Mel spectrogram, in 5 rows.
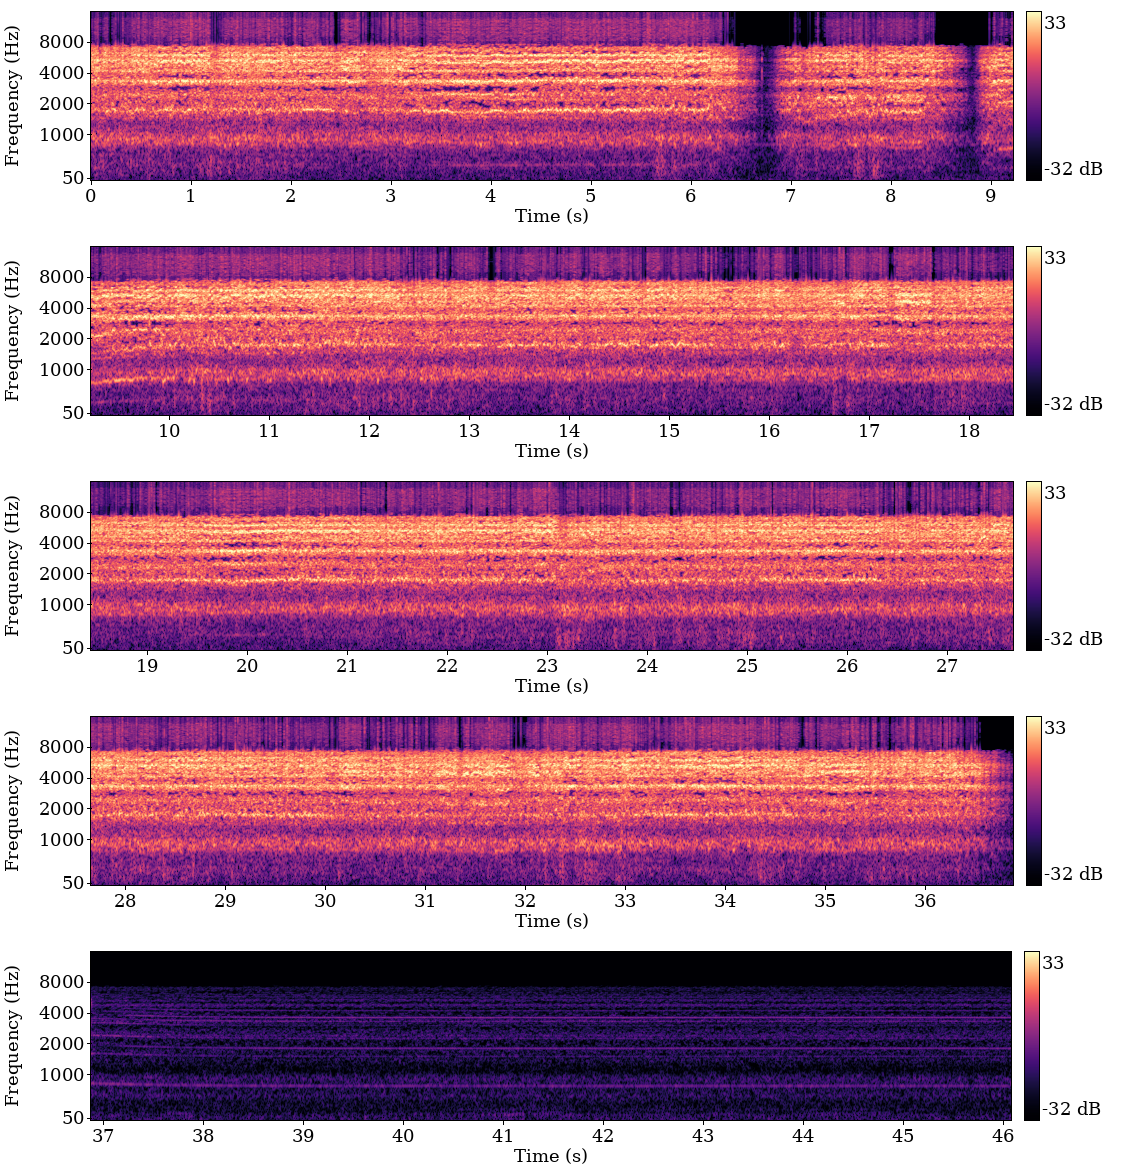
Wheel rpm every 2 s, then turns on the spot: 230, 230, 210, 130, 130, 210, 230, 230, 230, 230, 230, 220, 230, 230, 230, 220, 220, 230, 80, 0, 0, 0, 0.
none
